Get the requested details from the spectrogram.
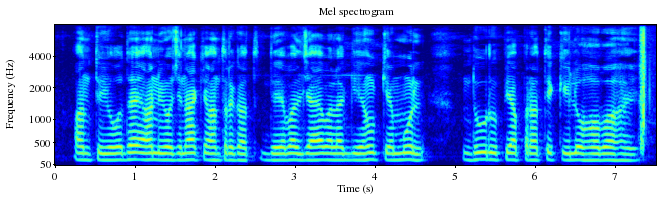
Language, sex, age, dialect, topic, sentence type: Magahi, male, 18-24, Western, agriculture, statement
